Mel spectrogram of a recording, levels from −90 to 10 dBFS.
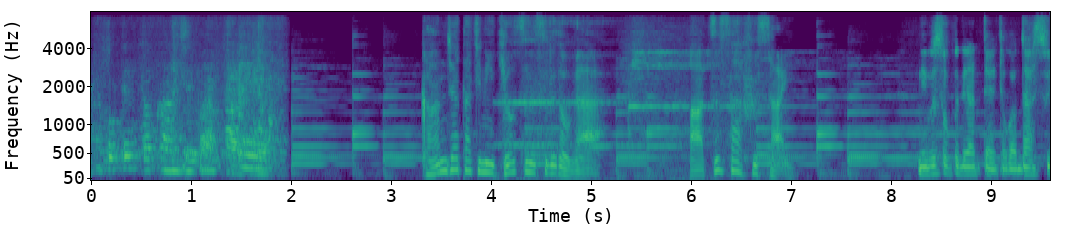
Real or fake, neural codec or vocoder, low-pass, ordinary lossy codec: fake; codec, 44.1 kHz, 7.8 kbps, DAC; 7.2 kHz; none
